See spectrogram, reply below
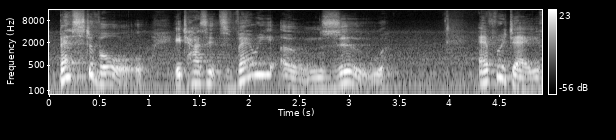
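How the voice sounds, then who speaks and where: Male drag storyteller for children's tales; camp, unhurried, highly expressive pitch, playful asides. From England. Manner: campy, playful, exaggerated, chatty asides to young listeners. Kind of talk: theatrical children's story reading. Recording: roomy echo, faint background noise.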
